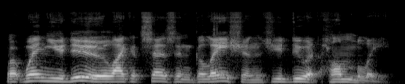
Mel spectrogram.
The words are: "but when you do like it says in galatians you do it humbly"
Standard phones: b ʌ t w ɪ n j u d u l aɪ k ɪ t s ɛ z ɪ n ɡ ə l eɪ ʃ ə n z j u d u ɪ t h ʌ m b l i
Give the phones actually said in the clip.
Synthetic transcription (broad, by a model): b ʌ t w ɪ n j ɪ d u l aɪ k ɪ t s ɛ z ɪ n ɡ ə l eɪ ʃ ə n z j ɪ d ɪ ɪ t h ʌ m b l i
